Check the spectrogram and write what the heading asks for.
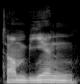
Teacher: making the N sound sort of in the back of your throat, like también.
